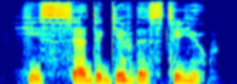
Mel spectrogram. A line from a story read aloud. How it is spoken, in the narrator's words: Choking back tears, she managed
